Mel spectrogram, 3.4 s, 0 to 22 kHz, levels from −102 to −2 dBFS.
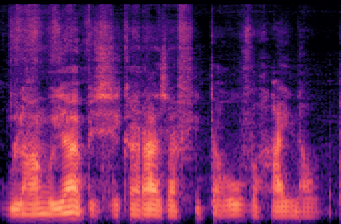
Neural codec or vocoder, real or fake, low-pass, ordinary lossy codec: none; real; none; none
